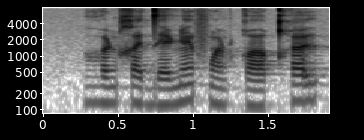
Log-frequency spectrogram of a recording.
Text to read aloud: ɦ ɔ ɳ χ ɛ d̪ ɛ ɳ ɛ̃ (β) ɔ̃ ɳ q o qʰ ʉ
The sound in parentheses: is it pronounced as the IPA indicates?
no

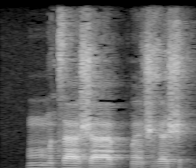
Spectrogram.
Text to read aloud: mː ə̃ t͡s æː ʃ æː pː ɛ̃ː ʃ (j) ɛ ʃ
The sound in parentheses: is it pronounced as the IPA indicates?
no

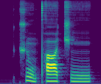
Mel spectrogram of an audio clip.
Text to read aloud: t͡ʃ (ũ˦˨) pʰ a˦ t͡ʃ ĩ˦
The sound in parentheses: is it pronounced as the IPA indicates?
yes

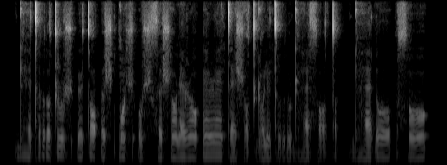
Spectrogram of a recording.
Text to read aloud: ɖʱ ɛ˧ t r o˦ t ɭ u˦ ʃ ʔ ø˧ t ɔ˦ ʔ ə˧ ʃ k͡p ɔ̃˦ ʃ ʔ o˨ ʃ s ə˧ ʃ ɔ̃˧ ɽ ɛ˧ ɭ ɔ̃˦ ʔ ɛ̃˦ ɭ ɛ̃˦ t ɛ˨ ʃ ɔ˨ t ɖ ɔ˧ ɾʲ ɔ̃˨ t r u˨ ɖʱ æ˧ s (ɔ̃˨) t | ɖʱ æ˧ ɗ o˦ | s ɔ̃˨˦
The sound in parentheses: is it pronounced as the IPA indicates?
no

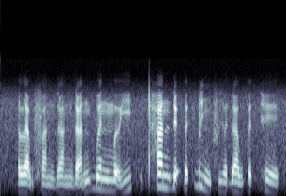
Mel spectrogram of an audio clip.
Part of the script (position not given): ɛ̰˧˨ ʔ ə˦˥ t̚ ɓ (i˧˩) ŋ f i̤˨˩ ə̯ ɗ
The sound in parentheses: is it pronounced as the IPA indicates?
yes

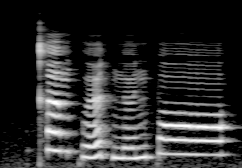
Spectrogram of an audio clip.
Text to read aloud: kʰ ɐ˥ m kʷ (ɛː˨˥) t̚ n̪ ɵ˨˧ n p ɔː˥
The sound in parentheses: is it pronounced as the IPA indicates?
no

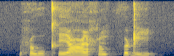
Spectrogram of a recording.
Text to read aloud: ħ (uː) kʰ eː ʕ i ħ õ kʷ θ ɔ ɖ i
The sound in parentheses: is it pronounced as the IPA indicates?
yes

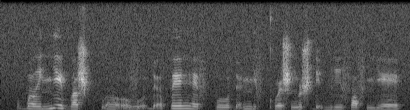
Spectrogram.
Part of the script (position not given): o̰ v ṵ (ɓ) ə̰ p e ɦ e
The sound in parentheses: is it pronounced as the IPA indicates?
no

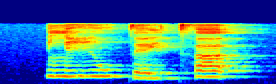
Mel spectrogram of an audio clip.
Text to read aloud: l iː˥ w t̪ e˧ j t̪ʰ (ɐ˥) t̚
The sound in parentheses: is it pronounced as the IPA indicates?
yes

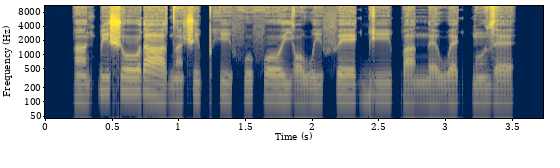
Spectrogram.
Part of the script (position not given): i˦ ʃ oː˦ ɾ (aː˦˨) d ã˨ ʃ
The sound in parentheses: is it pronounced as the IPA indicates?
yes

